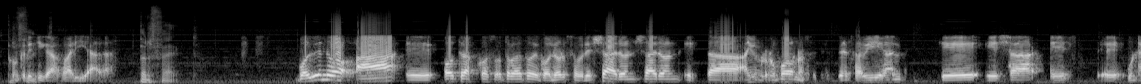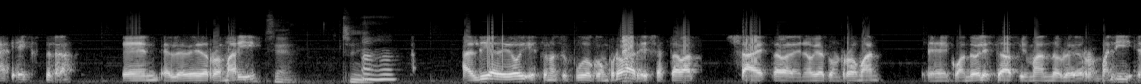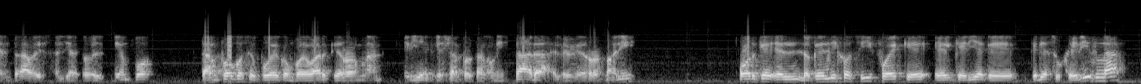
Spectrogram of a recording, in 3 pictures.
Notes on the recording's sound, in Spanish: salió por teléfono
